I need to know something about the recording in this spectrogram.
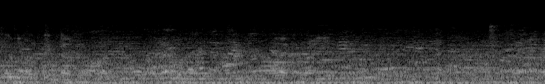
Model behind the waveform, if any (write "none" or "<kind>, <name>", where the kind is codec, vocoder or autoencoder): none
